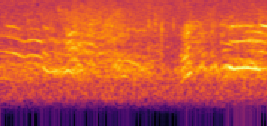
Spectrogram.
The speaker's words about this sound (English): I'm here today at a very chilly Poole Park. We've got all these black-headed gulls and herring gulls. They're actually standing on the ice at the moment. It's that cold.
